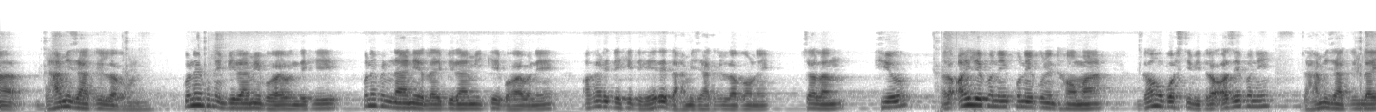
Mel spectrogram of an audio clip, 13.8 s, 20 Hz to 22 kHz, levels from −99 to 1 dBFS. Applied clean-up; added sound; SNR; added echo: neural separator model SepFormer DNS4.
